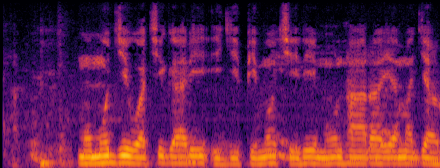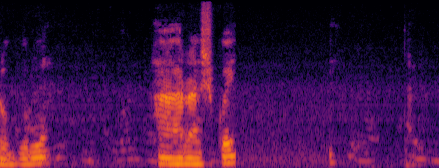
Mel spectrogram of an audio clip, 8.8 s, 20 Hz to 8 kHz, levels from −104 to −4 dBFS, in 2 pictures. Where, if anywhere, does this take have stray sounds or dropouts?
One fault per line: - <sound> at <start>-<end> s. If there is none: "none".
none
